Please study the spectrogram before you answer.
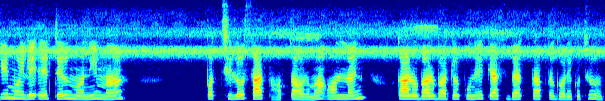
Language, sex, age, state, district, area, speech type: Nepali, female, 30-45, West Bengal, Kalimpong, rural, read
